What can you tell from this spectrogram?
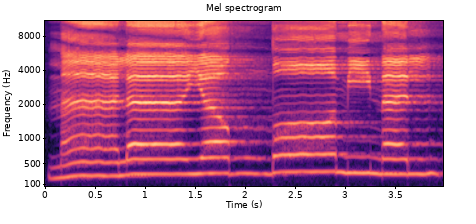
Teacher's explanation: Dha mad tabi'i muqaddar karena ada baris fathah panjang di atas huruf dhad. Cara membacanya dipanjangkan dhodnya ini 2 harokat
